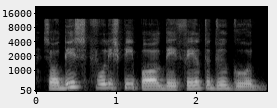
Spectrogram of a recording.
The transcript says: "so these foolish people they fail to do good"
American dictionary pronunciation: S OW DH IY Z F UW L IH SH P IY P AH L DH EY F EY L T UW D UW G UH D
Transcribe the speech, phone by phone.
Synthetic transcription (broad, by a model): S OW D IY S F UW L IH SH P IY P AH L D EY F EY L T UW D UW G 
